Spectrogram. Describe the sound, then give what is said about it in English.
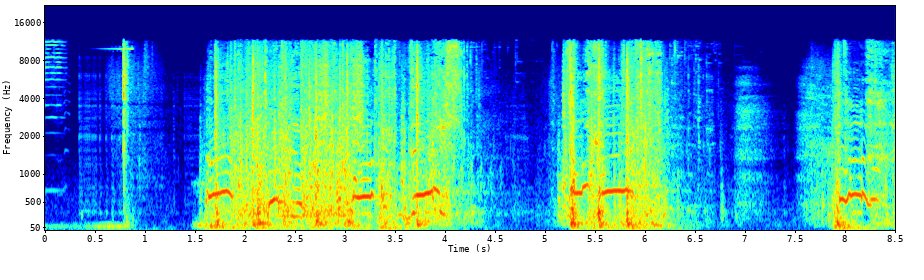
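A man's hands pound a car dashboard in loud bursts of repeated thuds and rattles, mixed with strained vocal noises, broken by short pauses between flurries. “He slaps at a mosquito that flies past his ear, then starts hitting the dash in front of him.”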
